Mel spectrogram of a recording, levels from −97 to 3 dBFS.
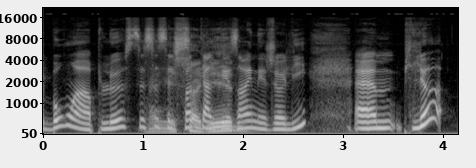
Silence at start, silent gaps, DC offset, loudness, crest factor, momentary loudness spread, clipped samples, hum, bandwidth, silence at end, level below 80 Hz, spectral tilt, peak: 0 s; none; 0.7%; -26 LUFS; 18 dB; 8 LU; under 0.1%; none; 16 kHz; 0.15 s; -54 dBFS; -5 dB/octave; -8 dBFS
